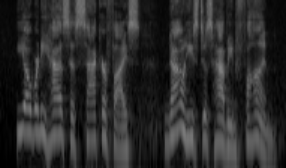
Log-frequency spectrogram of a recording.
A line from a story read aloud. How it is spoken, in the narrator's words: says, and bursts into a wicked cackle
